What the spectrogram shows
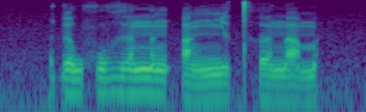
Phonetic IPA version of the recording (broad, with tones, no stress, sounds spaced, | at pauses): ɗ ə˧ w x u˧˥ ɣ ɨ˧˥ ə̯ n ə˧ ŋ ʔ a˨˩˨ ŋ ɲ ɨ˨˩ t̪ʰ əː˨˩ n a˨˩˨ m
